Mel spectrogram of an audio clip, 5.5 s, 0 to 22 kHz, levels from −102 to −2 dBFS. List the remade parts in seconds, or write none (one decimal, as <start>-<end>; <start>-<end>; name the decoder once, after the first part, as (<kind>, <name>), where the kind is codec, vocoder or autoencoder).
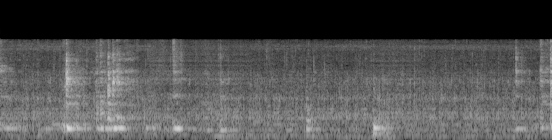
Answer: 1.5-2.5 (codec, DAC); 3.7-4.2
